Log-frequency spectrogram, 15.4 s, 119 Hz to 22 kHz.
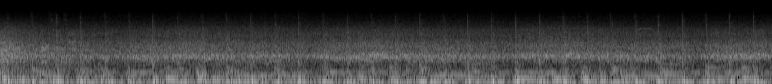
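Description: A stadium crowd in the NCAA 26 college football video game keeps up a loud, constant roar with no letup throughout.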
